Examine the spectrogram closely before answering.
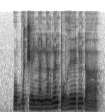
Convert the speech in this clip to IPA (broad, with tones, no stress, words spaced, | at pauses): o˨bo˧ t͡ʃeː˨ɲã˨ ɲã˧ɡ͡bɛ̃˦k͡po˨ ɣeː˧ɗĩ˧ ɗaː˨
